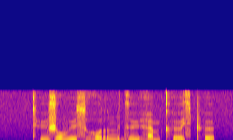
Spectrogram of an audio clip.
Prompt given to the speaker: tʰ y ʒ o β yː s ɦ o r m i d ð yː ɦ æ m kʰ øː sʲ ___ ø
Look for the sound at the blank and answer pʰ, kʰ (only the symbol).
pʰ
